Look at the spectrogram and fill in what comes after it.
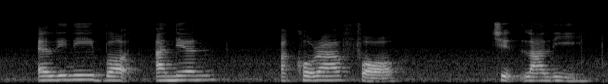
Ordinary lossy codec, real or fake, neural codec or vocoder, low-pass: none; real; none; 7.2 kHz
